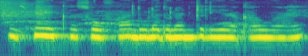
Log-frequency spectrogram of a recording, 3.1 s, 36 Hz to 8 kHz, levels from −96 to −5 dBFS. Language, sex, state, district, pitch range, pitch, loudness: Hindi, female, Chhattisgarh, Raigarh, 225-240 Hz, 230 Hz, -12 LUFS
